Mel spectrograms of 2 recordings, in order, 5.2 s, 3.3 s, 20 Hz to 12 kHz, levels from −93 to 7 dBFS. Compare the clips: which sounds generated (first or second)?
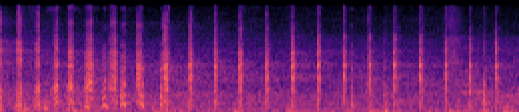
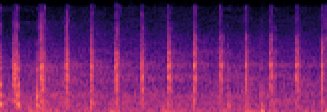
first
